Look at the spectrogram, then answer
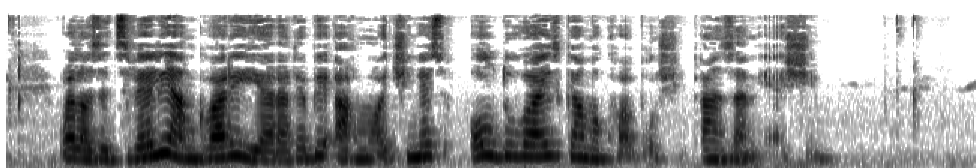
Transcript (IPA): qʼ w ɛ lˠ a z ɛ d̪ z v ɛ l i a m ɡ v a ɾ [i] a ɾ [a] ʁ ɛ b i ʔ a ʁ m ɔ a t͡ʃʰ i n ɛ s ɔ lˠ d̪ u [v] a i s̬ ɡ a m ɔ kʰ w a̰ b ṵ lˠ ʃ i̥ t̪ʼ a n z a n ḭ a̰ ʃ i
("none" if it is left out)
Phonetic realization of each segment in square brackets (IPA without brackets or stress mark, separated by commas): iː, a, v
